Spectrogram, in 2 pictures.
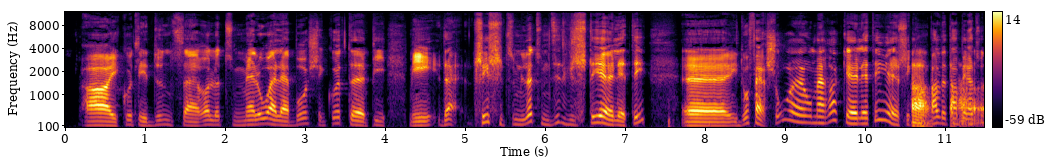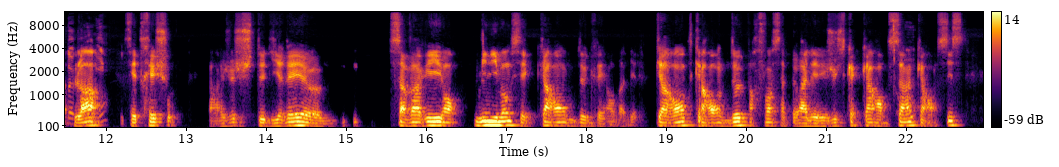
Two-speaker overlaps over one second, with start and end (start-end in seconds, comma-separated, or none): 10.6-11.9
